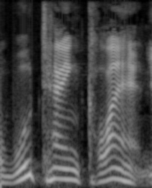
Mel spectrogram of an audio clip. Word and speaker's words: Wu-Tang Clan: And I think you're mentioned, if I'm pronouncing it correctly, that you're mentioned in the Wu-Tang Clan. – You got it.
